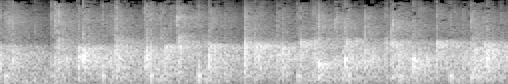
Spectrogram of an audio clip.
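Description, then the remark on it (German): A live audience at a recording in the SWR Pop-Up-Studio in Kaiserslautern applauds steadily, a dense patter of many hands clapping at once with no pauses, holding an even, moderately loud level throughout. “Ihr hört's, wir zeichnen heute im SWR Pop-Up-Studio in Kaiserslautern auf und wir sind nicht alleine, ihr habt's gehört, schön, dass ihr da seid.”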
